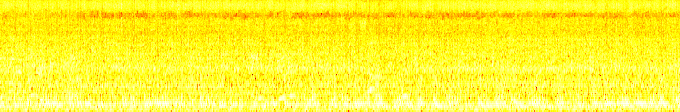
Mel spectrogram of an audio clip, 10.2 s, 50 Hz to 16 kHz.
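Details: 1970 85hp Evinrude two-stroke outboard with hydroelectric shift, 50 years old, new water pump impeller, running in a water container in neutral after reverse test: smooth even low burble, steady pitch, no misses or knocks; carburetors judged good at idle.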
